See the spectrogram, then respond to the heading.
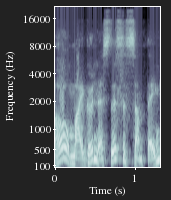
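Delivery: ordinary delivery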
